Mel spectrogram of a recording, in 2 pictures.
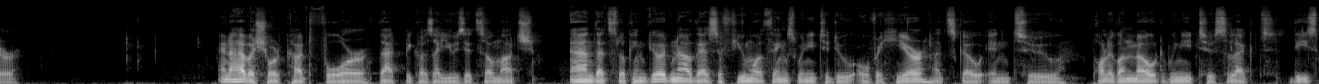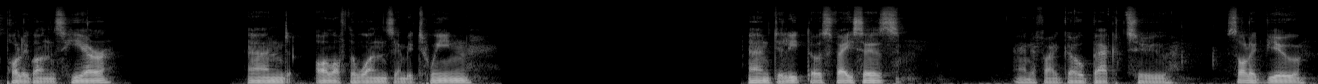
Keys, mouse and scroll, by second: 0.0 ctrl+click, 1.2 ü, 2.4 shift+middle click, 5.4 middle click, 6.0 shift+middle click, 7.1 scroll up 3, 9.2 3, 11.5 click, 12.3 shift+click, 13.0 shift+click, 13.8 shift+click, 14.8 shift+click, 15.7 shift+click, 17.4 shift+click, 18.4 shift+click, 20.3 x, 21.3 click, 22.1-22.4 scroll down 4, 24.2 z, 25.0-26.3 scroll down 3.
